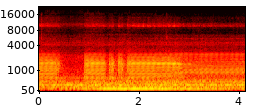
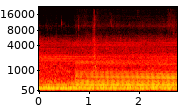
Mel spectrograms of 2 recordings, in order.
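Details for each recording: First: Aquarium air pump during repair: loud, low buzzing hum pulsing about four times a second; the diaphragm adjustment screw is misadjusted and needs resetting. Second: Aquarium air pump after resetting the screw at its rubber diaphragm: steady low hum with an even buzz, no rattle or irregular knocking; now running quietly and smoothly, fixed.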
